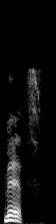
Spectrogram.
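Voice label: "myths", British English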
